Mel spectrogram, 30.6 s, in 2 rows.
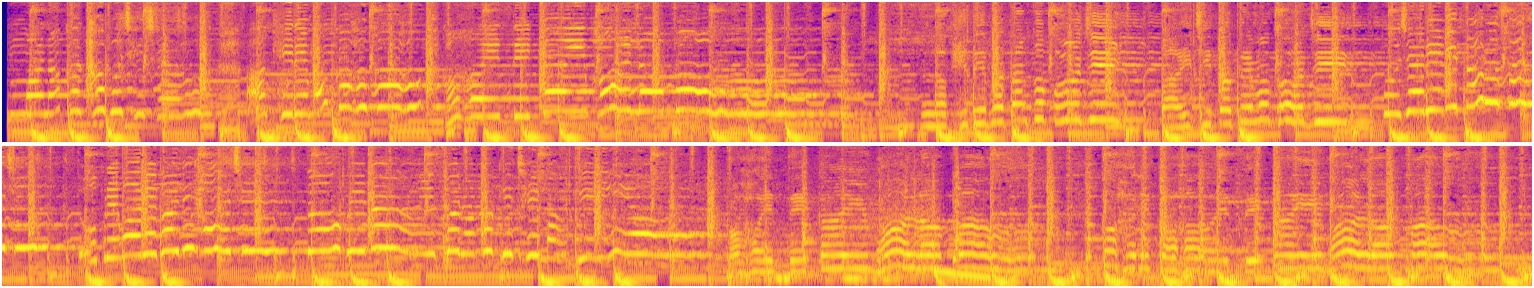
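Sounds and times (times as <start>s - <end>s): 
Odia sweet romantic song ringtone: 0.5s - 30.5s.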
